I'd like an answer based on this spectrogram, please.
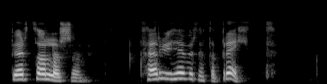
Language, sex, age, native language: Icelandic, female, 60-69, Icelandic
